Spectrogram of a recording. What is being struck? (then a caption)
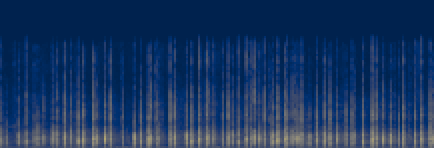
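Small wooden stick box. Fingernails scratch along a small, closed, pale wooden Mikado box, a hollow box that holds the game sticks. A dense run of quick, dry, clicky scrapes and ticks with a woody midrange tone sits over faint background hiss. The strokes are short and sharp, with almost no low end and no ring.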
